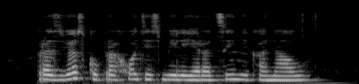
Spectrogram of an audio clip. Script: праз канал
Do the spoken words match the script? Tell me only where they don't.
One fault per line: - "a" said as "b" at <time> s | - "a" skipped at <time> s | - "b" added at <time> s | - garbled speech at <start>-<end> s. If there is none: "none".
- "вёску праходзіць меліярацыйны" added at 0.7 s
